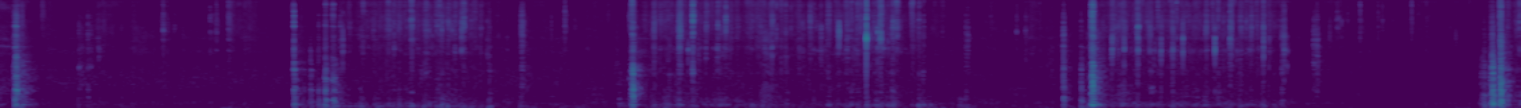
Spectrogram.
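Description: Small screws being driven into a spectrophotometer's plastic cover plate with a screwdriver: a faint scraping and ticking as the screws turn, with a few sharp clicks of the tool and plate being handled.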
